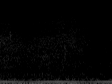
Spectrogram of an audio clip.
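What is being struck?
Nothing is struck.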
